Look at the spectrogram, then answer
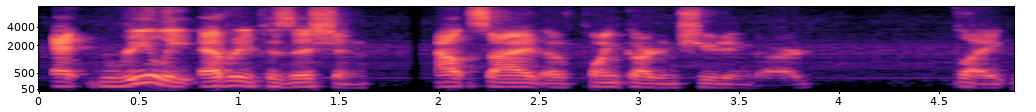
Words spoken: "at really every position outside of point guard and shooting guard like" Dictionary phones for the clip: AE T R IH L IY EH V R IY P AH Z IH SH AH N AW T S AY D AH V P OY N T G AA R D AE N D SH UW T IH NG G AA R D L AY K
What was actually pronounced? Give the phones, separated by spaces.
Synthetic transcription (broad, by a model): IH T R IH L IY EH V R IY P AH Z IH SH AH N AW T S AY D AH V P OY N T G AA R D N SH UW T IH NG G AA R D L AY K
